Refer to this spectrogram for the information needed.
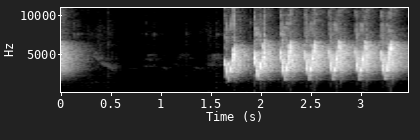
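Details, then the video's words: Bar-winged prinia giving a semi and kristal lure song. The end of one phrase fades out, then after a pause comes a series of seven loud, bright, evenly spaced chirps. "Suara Pancingan Ciblek Semi & Kristal"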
